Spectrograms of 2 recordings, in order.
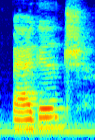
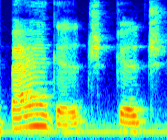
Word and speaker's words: baggage: at here is um the the age in these words is not like the word age so if i'm saying age it has a clear a diphthong in baggage it's an if the letter a says the if or even a schwa baggage i think it's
